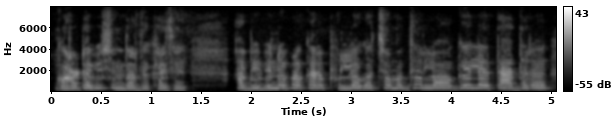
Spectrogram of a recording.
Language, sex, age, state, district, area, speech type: Odia, female, 45-60, Odisha, Rayagada, rural, spontaneous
